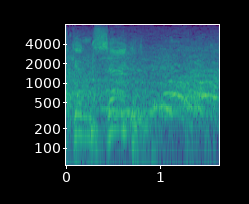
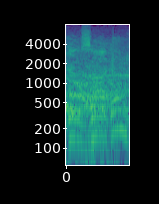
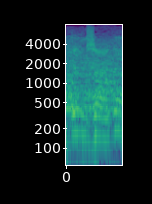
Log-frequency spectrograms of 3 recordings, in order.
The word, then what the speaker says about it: Gonzaga: And it is Gonzaga. Oftentimes they're Gonzaga. We're talking especially about John Stockton, but it is Gonzaga. A little change in the pronunciation.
